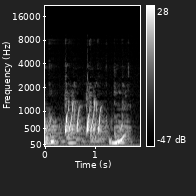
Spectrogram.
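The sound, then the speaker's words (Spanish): A game ball splashes into water: three quick bubbly, gurgling plops in succession with rising warbly tones, electronic-sounding, with no voices. “Se fue, se ahogó.”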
